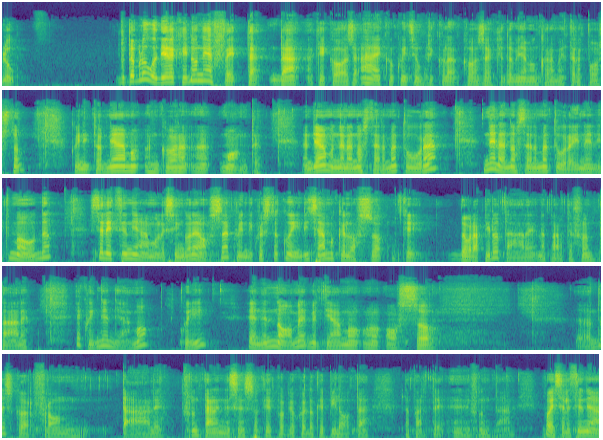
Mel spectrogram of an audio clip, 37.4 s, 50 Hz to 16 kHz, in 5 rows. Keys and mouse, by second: 8.0-11.0 drag, 11.0 right click, 13.4-14.5 drag, 37.1-37.4 drag.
